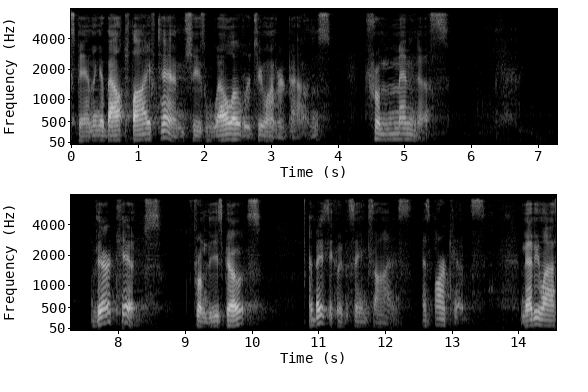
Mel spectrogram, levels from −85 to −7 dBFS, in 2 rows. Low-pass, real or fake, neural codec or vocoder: 7.2 kHz; fake; codec, 44.1 kHz, 3.4 kbps, Pupu-Codec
